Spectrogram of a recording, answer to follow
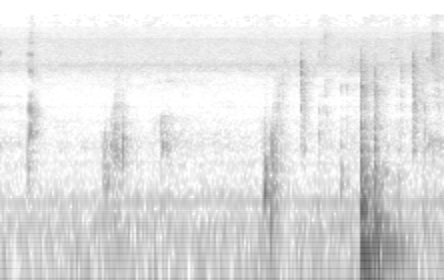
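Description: Faint sips and swallows of beer from a glass, then a stemmed glass set down on a tabletop with a dull knock near the end.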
